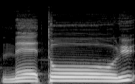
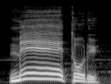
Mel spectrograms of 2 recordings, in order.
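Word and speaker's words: メートル: Mais c'est pas Metolu. Ah oui, là, ça, petite correction sur ma prononciation. Metolu. J'ai dit Meto. J'ai allongé. Metolu.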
